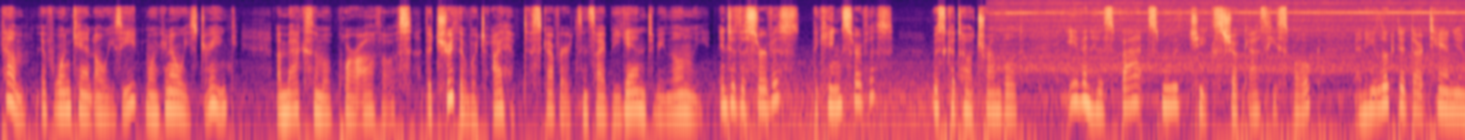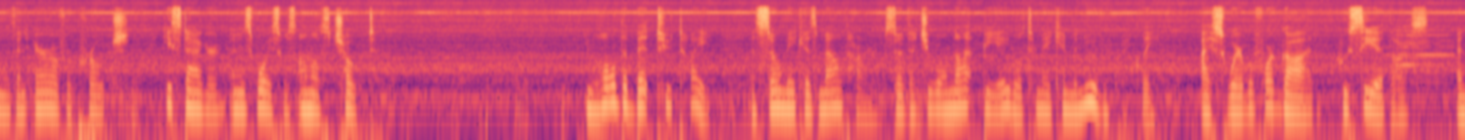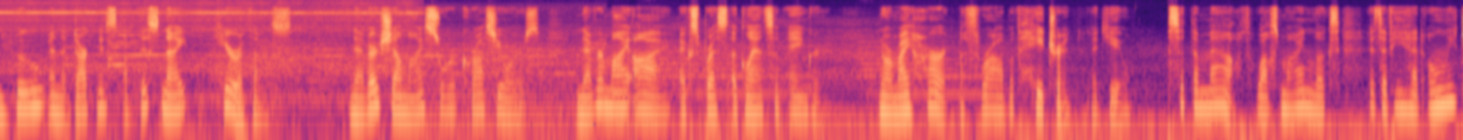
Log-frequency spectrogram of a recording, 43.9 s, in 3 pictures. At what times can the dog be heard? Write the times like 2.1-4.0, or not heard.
not heard.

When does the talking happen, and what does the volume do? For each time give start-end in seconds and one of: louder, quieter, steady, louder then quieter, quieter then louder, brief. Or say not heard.
0.0-18.5 steady
20.5-43.8 steady.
